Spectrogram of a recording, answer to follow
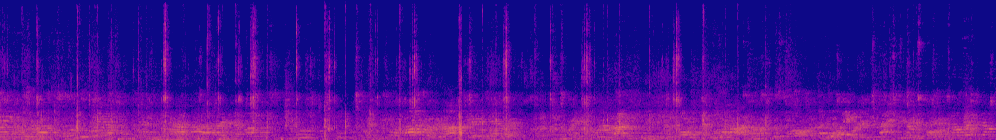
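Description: Poker chips clicking against each other as players handle their stacks, with scattered sharp clicks, under low murmured conversation at the table.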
